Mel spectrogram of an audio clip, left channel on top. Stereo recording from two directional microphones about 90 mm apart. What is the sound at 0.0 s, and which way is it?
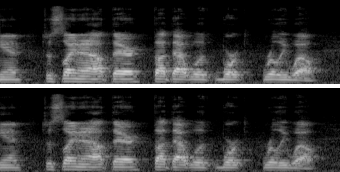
A man's voice, 20° left (ahead or behind).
